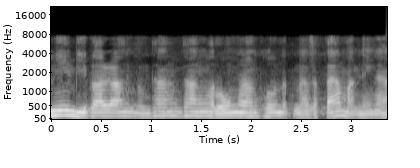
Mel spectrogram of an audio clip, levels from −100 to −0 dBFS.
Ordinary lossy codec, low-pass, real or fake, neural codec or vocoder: Opus, 64 kbps; 7.2 kHz; fake; codec, 16 kHz in and 24 kHz out, 1.1 kbps, FireRedTTS-2 codec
